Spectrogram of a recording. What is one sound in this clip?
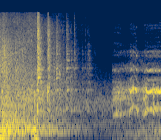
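A metal can rolls and clatters on pavement.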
